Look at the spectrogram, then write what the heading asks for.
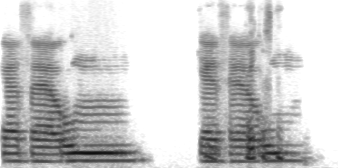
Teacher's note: Ee kemudian kalau apa ro tebal tadi bertemu mim kan? Kafaru runya tebal, mimnya tipis.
